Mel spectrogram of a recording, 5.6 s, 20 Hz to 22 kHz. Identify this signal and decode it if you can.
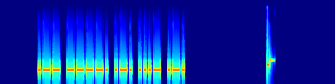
Morse code, heard as a keyed tone, about 31 wpm, 700 Hz. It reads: W9RVR
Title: USA Call Signs - 5 Characters - 4x Character Spacing - 30wpm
